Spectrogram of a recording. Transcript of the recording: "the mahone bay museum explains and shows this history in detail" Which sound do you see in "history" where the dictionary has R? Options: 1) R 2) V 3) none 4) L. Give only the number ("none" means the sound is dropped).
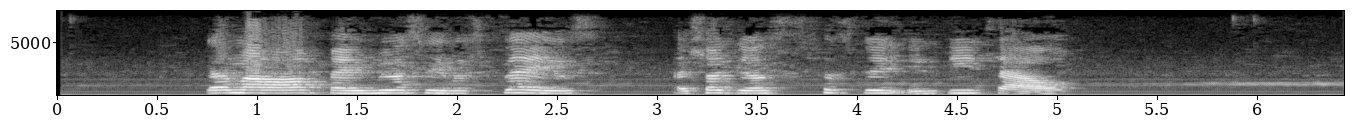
3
